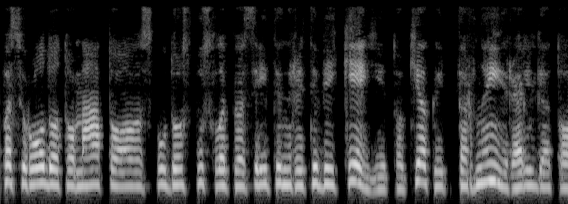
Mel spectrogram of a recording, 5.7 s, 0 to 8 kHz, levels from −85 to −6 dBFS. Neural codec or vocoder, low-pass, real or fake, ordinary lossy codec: none; 7.2 kHz; real; MP3, 64 kbps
